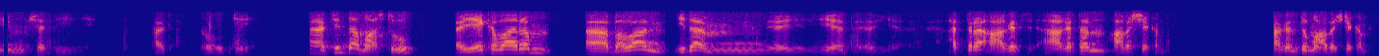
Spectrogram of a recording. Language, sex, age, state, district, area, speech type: Sanskrit, male, 60+, Tamil Nadu, Coimbatore, urban, conversation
